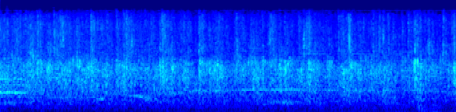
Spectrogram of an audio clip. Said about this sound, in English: If you believe that, clap your hands, lift your voice, give him some praise tonight.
